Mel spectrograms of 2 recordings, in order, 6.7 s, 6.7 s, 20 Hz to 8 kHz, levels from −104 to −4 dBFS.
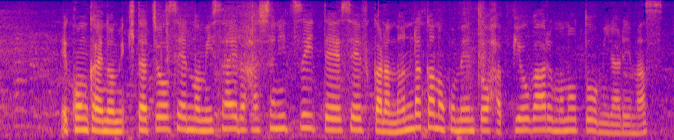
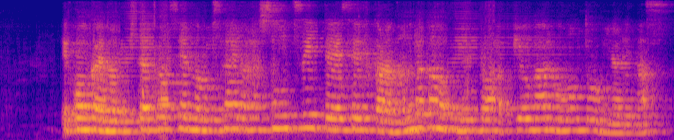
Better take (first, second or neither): first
